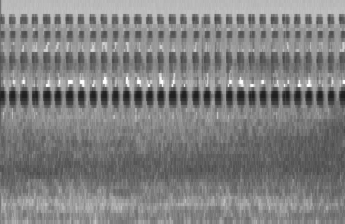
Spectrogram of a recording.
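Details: Night-time courtship song of a cricket in a predawn setting: evenly spaced, high-pitched chirps pulse on without pause, clean and metallic, with a gentle hiss and low background murmur beneath.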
